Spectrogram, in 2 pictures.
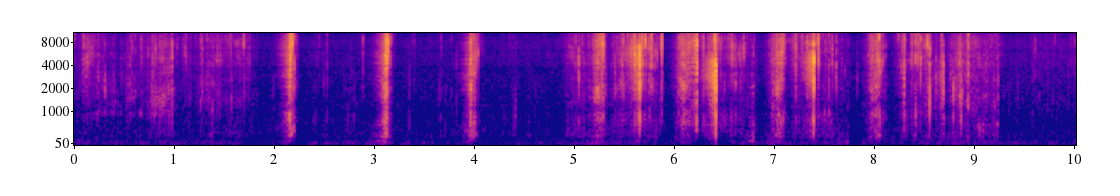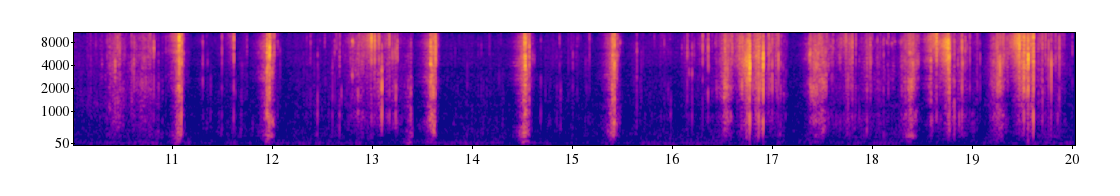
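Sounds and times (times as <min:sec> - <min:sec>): slime crackling and squishing: 0:00.0 - 0:20.0.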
